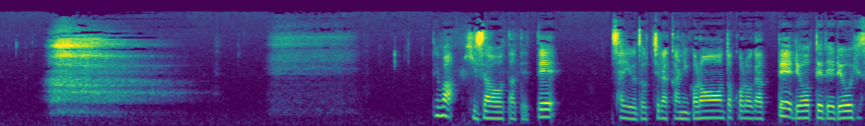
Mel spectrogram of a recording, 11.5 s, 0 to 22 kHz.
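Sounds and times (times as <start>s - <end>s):
deep breath in a bedtime yoga relaxation session: 0.6s - 4.9s
speech: 5.8s - 7.5s, 8.2s - 11.5s.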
